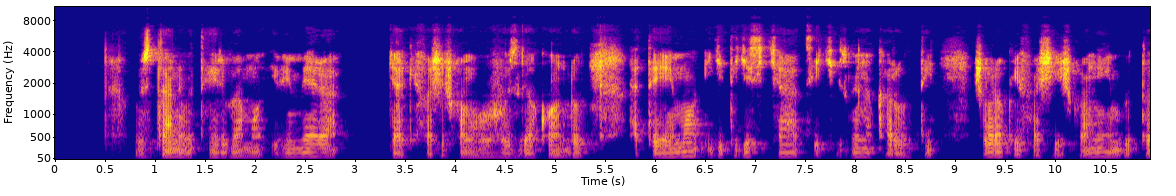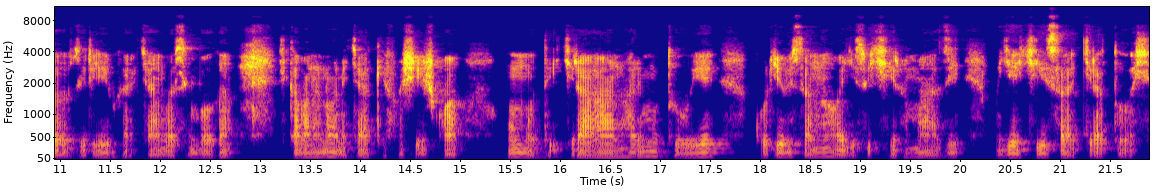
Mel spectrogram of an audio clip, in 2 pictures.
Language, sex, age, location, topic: Kinyarwanda, male, 18-24, Huye, health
